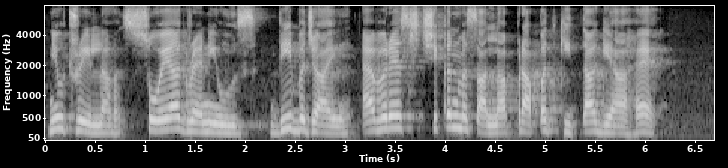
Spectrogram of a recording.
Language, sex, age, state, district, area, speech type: Punjabi, female, 45-60, Punjab, Kapurthala, rural, read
